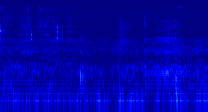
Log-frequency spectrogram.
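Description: Close-miked chewing of a hand-fed mouthful of rice mixed with curry: quiet mouth sounds with a few faint soft clicks.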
